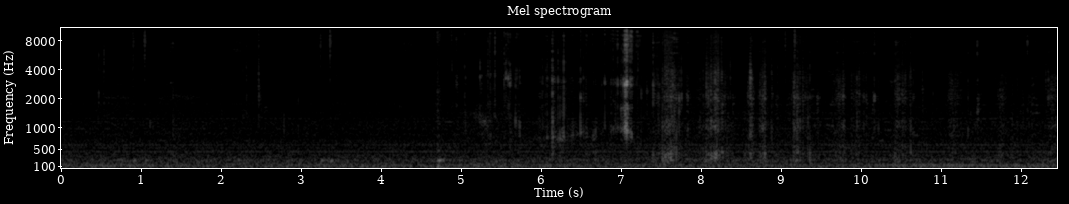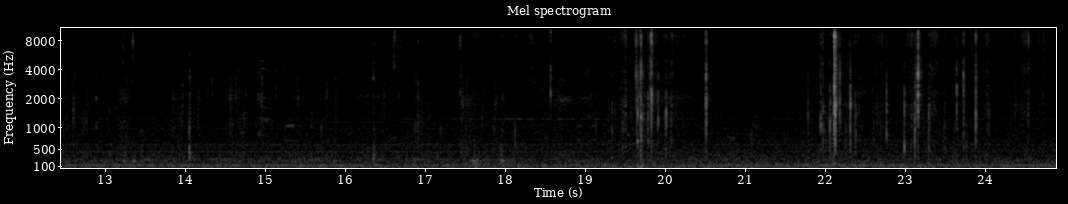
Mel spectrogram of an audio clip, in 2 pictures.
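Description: Faint crunching and chewing of Pringles potato chips, in short scattered spells, with a busier cluster of small crackles and clicks near the end.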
